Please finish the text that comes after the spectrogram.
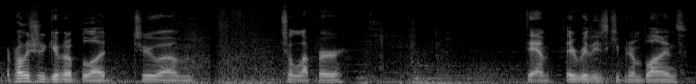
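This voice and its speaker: A man whose first language is Spanish, chatting casually as a streamer while gaming, in a rambling, relaxed way. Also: on the low side, moderate pace, soft background music. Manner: rambling, relaxed, laughs easily.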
